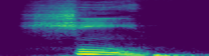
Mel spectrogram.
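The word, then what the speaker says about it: ش: nail see next letter sheen same as the letter g but with the sound of shh as in sheep now what's the uh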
